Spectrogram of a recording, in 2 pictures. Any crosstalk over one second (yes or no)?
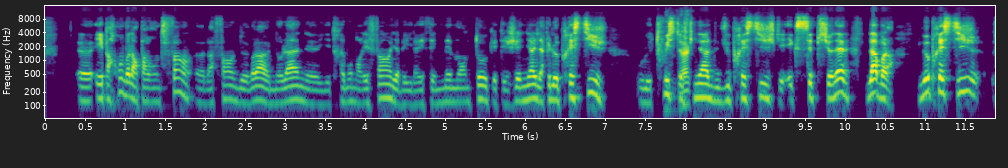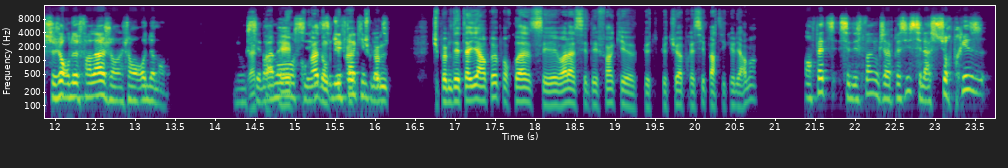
yes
